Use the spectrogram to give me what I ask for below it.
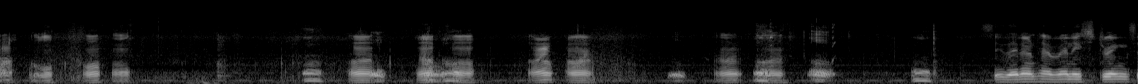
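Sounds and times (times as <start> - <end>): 
month-old piglets grunting and oinking: 0.0 - 1.4, 3.0 - 6.0, 6.6 - 8.5, 9.1 - 9.5
speech: 0.4 - 1.4, 3.0 - 6.1, 6.7 - 8.4, 9.1 - 11.3.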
